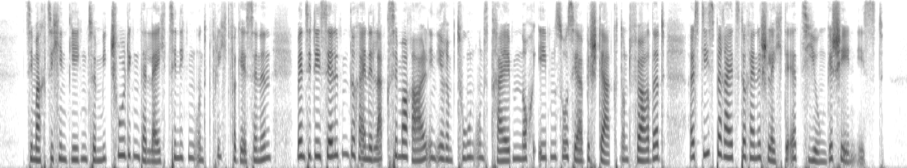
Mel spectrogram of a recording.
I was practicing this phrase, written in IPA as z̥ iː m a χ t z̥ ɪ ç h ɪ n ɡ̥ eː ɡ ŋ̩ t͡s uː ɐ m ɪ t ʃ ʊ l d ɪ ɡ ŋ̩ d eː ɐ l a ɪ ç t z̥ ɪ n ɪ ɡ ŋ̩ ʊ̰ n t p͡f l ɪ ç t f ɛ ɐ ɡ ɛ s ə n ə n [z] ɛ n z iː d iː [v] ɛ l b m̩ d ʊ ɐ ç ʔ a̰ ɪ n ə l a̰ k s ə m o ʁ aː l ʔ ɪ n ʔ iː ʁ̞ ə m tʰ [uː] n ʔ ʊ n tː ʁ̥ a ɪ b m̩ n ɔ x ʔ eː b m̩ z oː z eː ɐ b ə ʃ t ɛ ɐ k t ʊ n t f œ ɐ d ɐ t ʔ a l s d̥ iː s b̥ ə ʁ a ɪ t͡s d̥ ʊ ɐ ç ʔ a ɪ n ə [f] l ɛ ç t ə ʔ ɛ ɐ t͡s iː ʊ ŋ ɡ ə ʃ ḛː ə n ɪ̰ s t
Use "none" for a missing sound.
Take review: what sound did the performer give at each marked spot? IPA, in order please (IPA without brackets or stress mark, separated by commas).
v, z, uː, ʃ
